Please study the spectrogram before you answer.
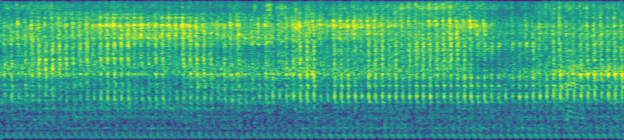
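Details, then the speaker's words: Single-cylinder engine driving a generator, after cover fix: sharp even tapping about two to three beats a second at no-load idle, disappearing with throttle or light load; owner suspects worn bearings from misaligned cover, unconfirmed. "появился более свободный ход появился стук двигателя на холостом ходу чуть нагрузку даешь и либо газу либо я просто свет включаю на генераторе и звук пропадает"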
